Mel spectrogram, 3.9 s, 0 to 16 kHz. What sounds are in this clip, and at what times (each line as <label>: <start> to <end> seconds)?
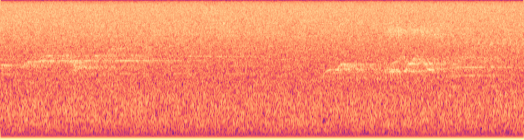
Hermit Thrush song: 0 to 2 seconds
Swainson's Thrush song: 0 to 4 seconds
Chestnut-backed Chickadee call: 2 to 4 seconds
Dark-eyed Junco song: 2 to 4 seconds
Red-breasted Nuthatch song: 2 to 4 seconds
